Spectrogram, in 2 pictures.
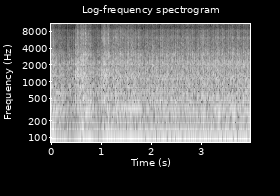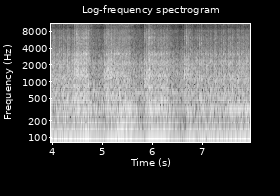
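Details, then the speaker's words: Ford 6610 Force II diesel tractor with fuelling problems, lift pump checked and fuel line clear. Idles a little unevenly with a faint hiss near the filter; air drawn in past the water drain O-ring, no replacement in kit. "Okay, so I can actually hear the problem, and it is right here, the O-ring on the water drain. There was no replacement in the kit, and I can hear air being pulled in here."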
